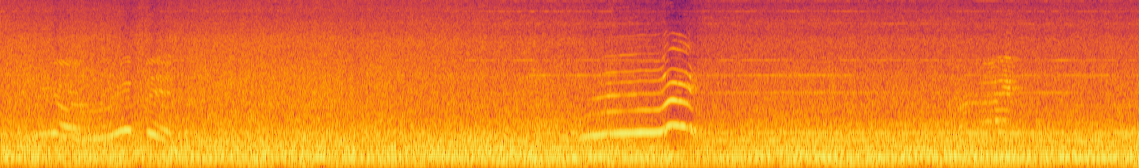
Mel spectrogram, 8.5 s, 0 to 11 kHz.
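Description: Twin engines on a 2000 Pursuit 3400 sport fishing boat roar at full throttle near 31 knots on calm water, a loud, steady drone mixed with wind rush while someone talks over it.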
